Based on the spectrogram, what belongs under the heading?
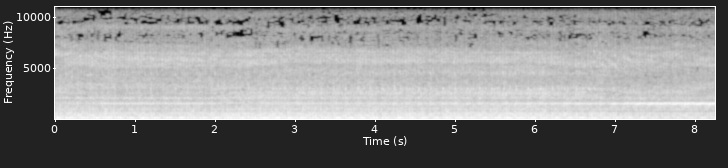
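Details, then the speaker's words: Isuzu Panther 2.5 diesel after overhaul with liners and rings replaced, rebuilt again with standard pistons after heavy smoke: steady, even diesel clatter at idle with no misses or hiss. No smoke, no blow-by, oil pressure up. Normal diesel idle. "dan ini udah kita hidupkan alhamdulillah aman enggak ada asep enggak ada blobai nah ini Aman oli pun juga udah naik di sini"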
